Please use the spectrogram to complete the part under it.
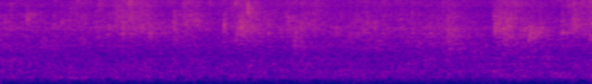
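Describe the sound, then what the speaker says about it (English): Running tap water pours over tomatoes being washed in a home kitchen, a steady close splashing hiss with small bursts of rinsing, no voices. "I have already washed those tomatoes one time. And I'll wash them again."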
